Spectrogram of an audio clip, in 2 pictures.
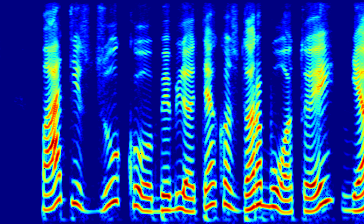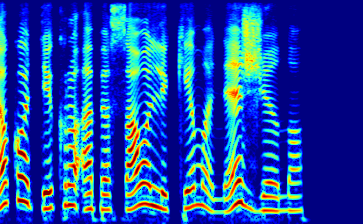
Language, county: Lithuanian, Utena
